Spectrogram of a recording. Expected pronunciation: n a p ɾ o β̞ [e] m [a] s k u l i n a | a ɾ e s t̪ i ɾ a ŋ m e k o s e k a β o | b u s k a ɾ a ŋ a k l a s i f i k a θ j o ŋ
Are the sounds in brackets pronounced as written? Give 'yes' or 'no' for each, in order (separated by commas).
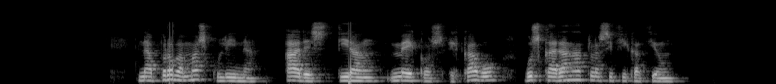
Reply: no, yes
